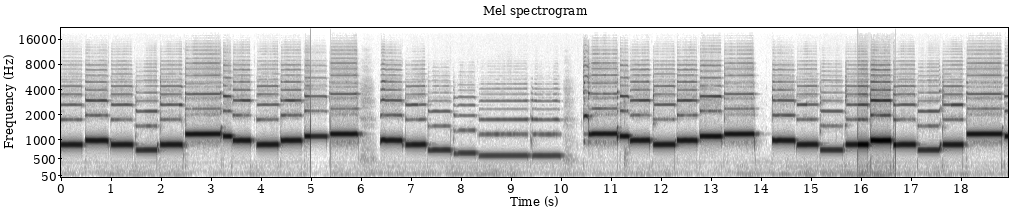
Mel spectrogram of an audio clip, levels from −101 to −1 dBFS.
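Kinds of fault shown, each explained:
Sudden gain jump: the digital gain was likely switched from one sample to the next with no ramp, so the sound and its background noise drop together by about 8 dB from 4.99 to 5.40 s, then jump up by about 9 dB from 15.94 to 16.70 s.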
